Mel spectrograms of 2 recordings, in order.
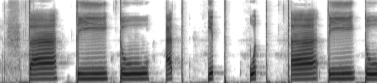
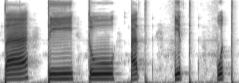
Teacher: Huruf ta dia punya sifat hams. Nah, hams di sini ternyata kadarnya bukan mengalir nafas ya, tapi hanya berupa percikan-percikan nafas saja. Tuh, hanya percikan nafas saja.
